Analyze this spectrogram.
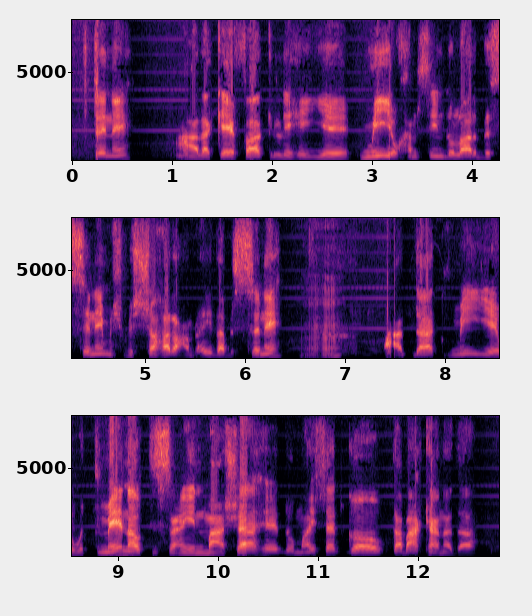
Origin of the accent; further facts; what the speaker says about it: Lebanon; now in New Jersey, United States; انا صار لي من سنه 86 ومن لبنان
